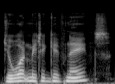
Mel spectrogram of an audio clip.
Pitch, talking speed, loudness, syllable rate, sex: 155 Hz, 365 wpm, -17 LUFS, 7.2 syllables/s, male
